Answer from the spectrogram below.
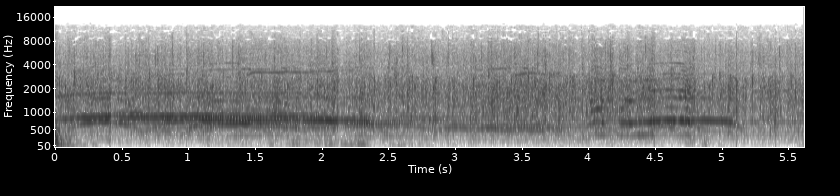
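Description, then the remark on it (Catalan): Sustained audience applause fills the whole stretch, a dense, steady clatter of many hands clapping at an even loudness, with cheering voices and whoops rising faintly through it, as a jury member of a Got Talent-style show is introduced. “així que fora aplaudiment, plau”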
